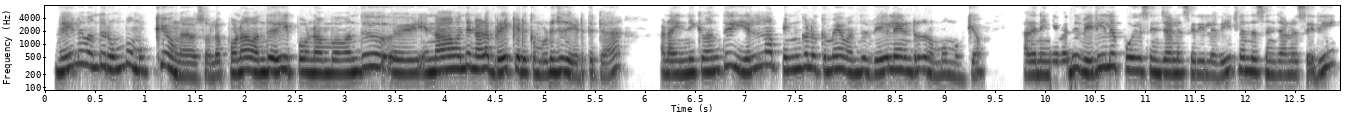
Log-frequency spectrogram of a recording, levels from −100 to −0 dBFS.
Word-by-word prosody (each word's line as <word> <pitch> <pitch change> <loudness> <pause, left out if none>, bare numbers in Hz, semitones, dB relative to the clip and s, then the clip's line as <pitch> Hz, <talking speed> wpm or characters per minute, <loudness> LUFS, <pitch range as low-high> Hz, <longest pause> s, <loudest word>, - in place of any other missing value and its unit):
வேல 285 +9 +1
வந்து 310 -1 -2
ரொம்ப 270 +6 +1
முக்கியோங்க 245 - -1 0.2
சொல்லப்போனா 200 +5 -1
வந்து 225 +2 +6 0.2
இப்போ 235 -1 -3 0.2
நம்ம 220 0 +1
வந்து 235 +6 +3 0.7
நான் 255 +2 +2
வந்து 275 +3 +2
என்னால 270 +1 +3
பிரேக் 250 +2 +4
எடுக்க 230 -1 0
முடிஞ்சது 225 +2 +3
எடுத்துட்டேன். 215 +3 -8 0.4
ஆனா 210 0 -2
இன்னைக்கு 225 +2 +2
வந்து 250 +6 -2 0.2
எல்லா 305 +7 -3
பெண்களுக்கும் 260 -1 0 0.2
வந்து 225 +2 0
வேலைன்றது 250 +1 +1
ரொம்ப 200 +1 -8
முக்கியம். 195 +6 -10 0.4
அத 200 - -4
நீங்க 200 0 -4
வந்து 235 +6 +1
வெளியில 285 +8 +1
போய் 245 -2 0
செஞ்சாலும் 220 -1 0
சரி 205 -1 -5
இல்ல 195 - -7
வீட்டிலருந்து 240 0 -1
செஞ்சாலும் 205 -1 -6
சரி 230 +3 -2
235 Hz, 165 wpm, -23 LUFS, 215-255 Hz, 0.7 s, வந்து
